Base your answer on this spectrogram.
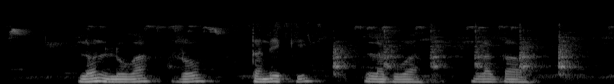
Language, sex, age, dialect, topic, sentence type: Magahi, male, 31-35, Northeastern/Surjapuri, banking, question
